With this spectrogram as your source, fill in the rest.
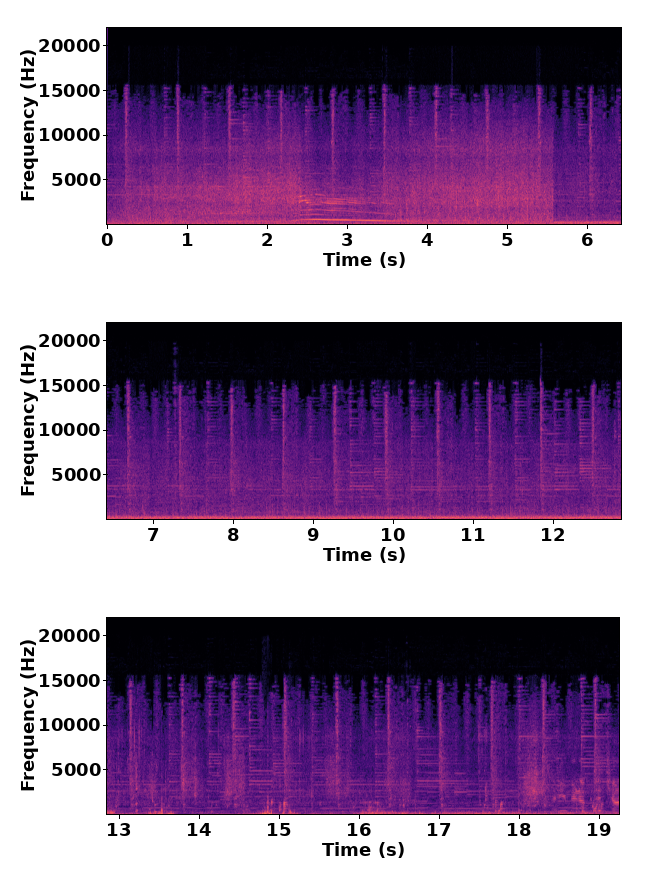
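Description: A boat engine drones loudly and steadily while the hull slams through breaking waves, the roar briefly dropping and sputtering near the end as the engine lifts clear of the water, then picking back up; a voice speaks over it.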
